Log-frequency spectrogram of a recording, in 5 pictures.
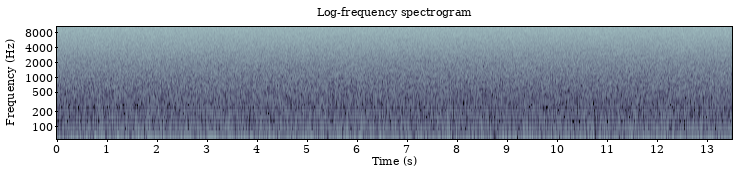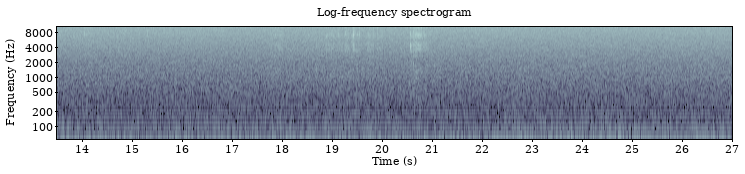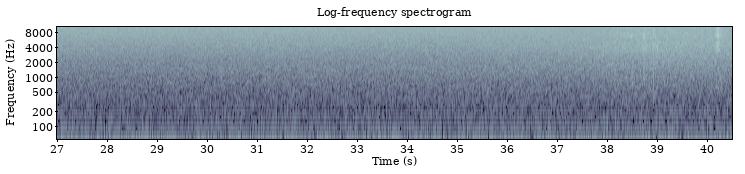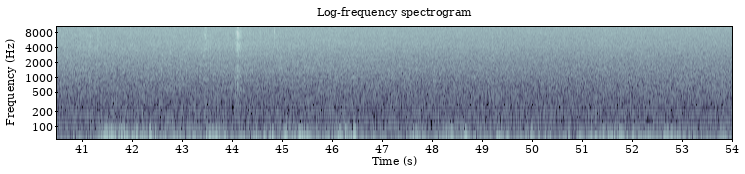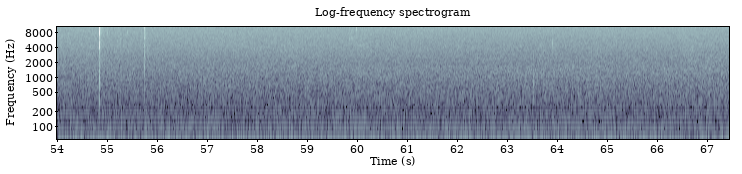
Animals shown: forest ambience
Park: Katahdin Woods and Waters National Monument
